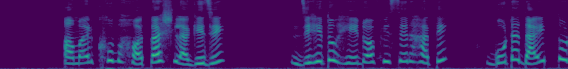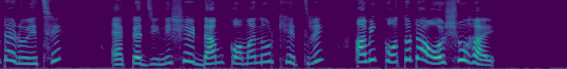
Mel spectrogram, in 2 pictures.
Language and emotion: Bengali, sad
